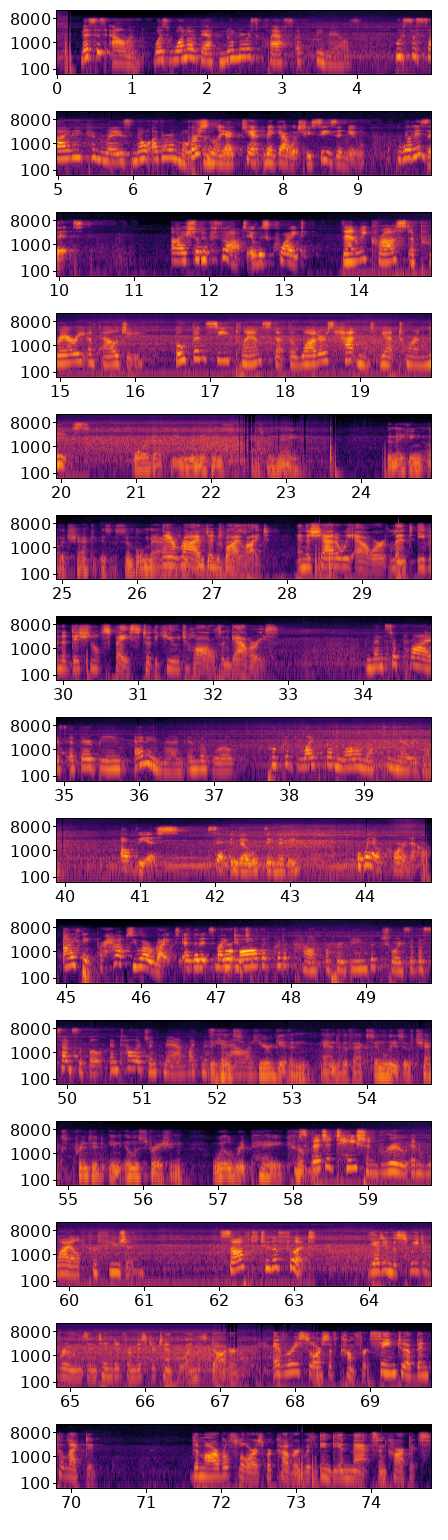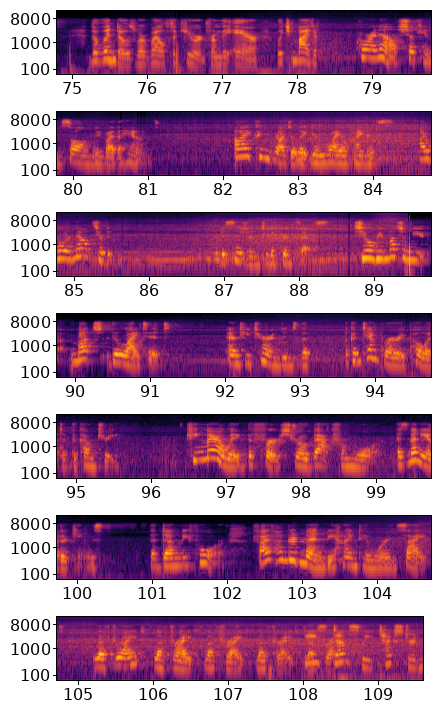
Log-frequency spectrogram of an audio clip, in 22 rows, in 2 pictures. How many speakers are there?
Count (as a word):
five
